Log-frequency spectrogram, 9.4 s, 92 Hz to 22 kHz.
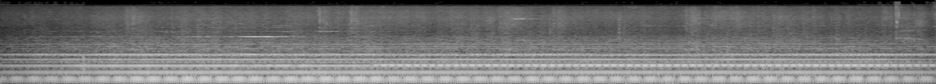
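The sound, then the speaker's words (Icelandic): A church organ playing Organ 2, As Low As Possible by John Cates holds a sustained chord of several steady low and middle tones, with a faint beating pulse. Early on the chord changes as a D is added to the notes, then it drones on unchanged. “var breytt í vikunni með því að bæta DE inn í nótnarsamsetninguna og mun nýja hljómurinn sem samanstendur þá af C, DS, D, Dís, E, Æs og öðru E hljóma í kirkjunni næstu ádján mánuðina eða vel fram á sumar 2025.”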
